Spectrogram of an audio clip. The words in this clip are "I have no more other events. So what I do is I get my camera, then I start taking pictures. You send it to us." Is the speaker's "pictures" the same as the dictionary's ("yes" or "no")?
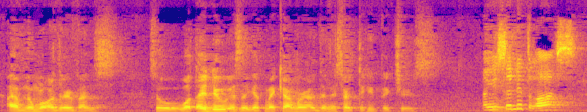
no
